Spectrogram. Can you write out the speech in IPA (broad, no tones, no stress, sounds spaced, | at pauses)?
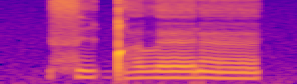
s i ɡ͡ǃ ɐ l ɛ ɾ ɛ̃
